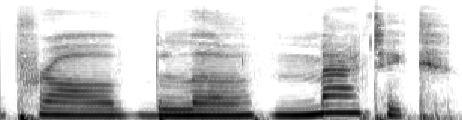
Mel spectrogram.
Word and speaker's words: problematic: 我给大家拼一下，是 problematic，读音呢是 problematic， matic 是重音。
